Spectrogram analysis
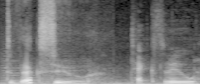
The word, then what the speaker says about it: Txevu: bring them out ooh devexu I say Tex food as well that's a weird one this is like an eye test txevu oh the tea is silent yeah because I mean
